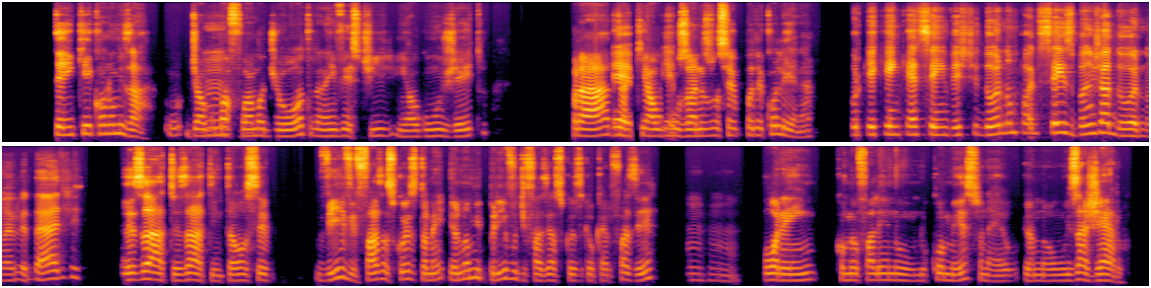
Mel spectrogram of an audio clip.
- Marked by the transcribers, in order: none
- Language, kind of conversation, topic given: Portuguese, advice, Como equilibrar o crescimento da minha empresa com a saúde financeira?
- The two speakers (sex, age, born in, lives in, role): female, 50-54, Brazil, Portugal, advisor; male, 40-44, Brazil, United States, user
